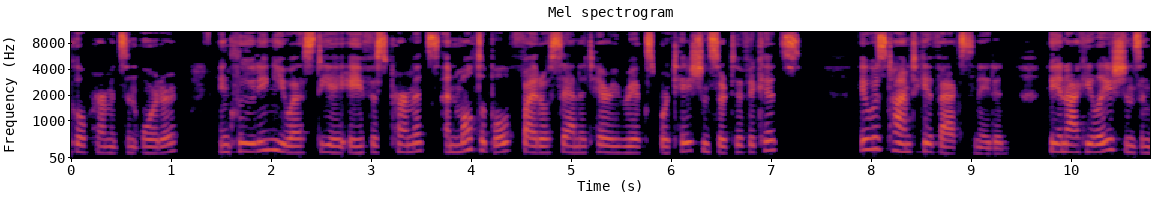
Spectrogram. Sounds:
speech

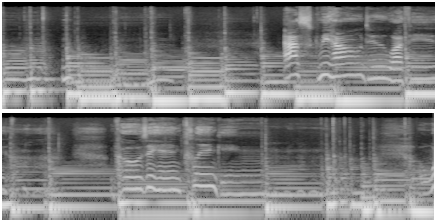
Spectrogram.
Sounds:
playing double bass

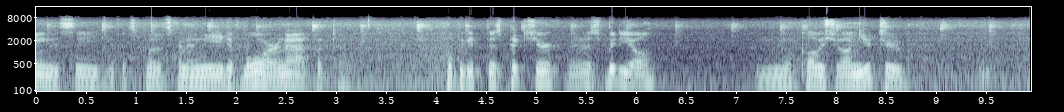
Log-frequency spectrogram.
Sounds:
speech

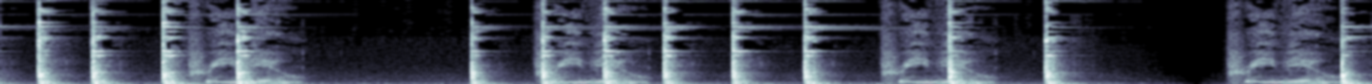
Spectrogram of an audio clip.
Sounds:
hammering nails

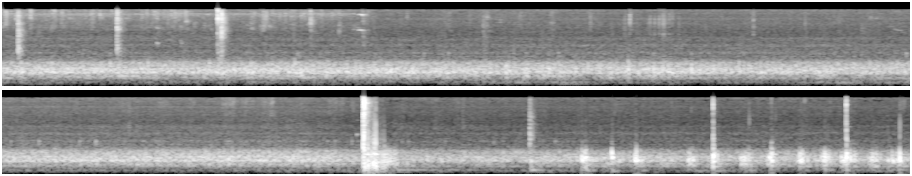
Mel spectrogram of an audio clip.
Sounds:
boiling, liquid

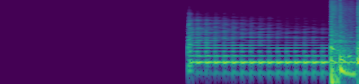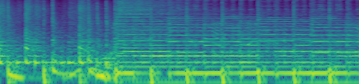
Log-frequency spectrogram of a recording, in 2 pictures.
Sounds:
snare drum, drum kit, music

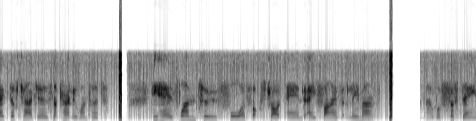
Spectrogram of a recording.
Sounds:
police radio chatter

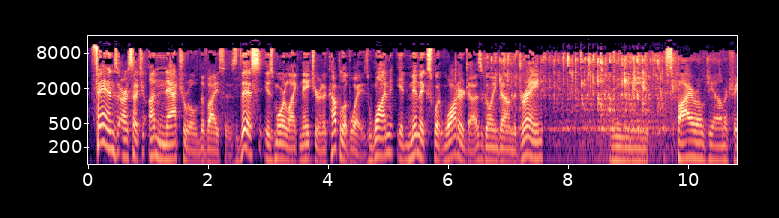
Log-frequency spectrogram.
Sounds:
speech

